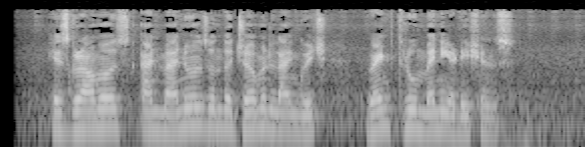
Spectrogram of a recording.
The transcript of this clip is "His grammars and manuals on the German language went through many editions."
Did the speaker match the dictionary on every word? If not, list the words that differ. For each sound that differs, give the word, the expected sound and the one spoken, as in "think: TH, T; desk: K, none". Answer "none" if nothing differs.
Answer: through: TH, T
